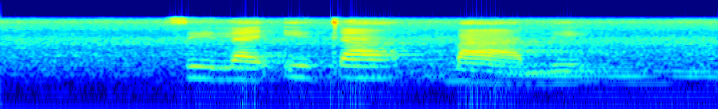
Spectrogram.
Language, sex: Southern Sotho, female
